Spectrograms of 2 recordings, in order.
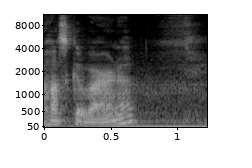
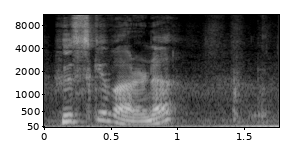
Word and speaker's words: Husqvarna: This U actually has, I think it's like 2 dots on it, and it's not Husk, it's Husk. Husqvarna. Husqvarna. It's a weird sound.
